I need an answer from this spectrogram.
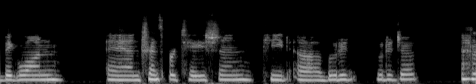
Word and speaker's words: Buttigieg: Pete Buttigieg. I'm not sure if I'm saying his name right. That sounds right. Buttigieg.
